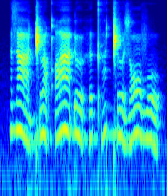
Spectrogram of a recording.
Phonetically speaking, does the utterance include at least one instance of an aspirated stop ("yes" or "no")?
no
